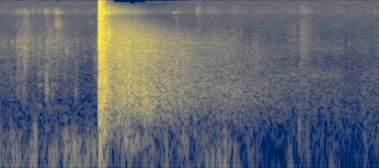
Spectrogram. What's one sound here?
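A gunshot cracks loudly and echoes through the woods.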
